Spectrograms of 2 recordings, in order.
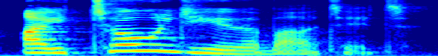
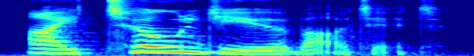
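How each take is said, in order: First: The voice falls at the end. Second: The voice falls at the end.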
